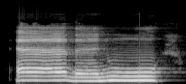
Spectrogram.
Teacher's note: واو ساكنة ما قبلها مضموم فهو من الطبيعي حركتين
